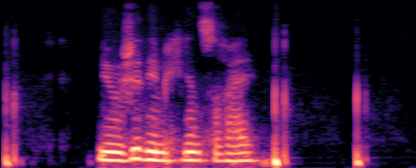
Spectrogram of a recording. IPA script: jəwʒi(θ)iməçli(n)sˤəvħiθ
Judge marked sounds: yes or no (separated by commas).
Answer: no, yes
